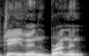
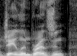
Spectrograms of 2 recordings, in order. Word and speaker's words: Jalen Brunson: he gonna pronounce, like, his name is Javen Brunnan. Yeah. To me, it's not Jalen Brunson. It's Javen Brunnan.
